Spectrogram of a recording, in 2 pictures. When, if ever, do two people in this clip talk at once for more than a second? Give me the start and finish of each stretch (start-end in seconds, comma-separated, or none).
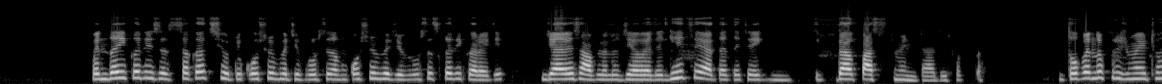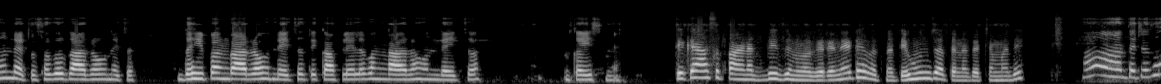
none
